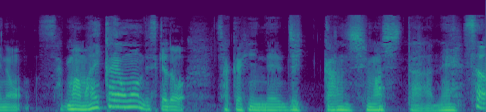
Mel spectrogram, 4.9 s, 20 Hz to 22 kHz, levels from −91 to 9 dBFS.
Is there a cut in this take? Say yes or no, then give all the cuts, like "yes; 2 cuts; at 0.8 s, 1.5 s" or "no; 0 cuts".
no; 0 cuts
